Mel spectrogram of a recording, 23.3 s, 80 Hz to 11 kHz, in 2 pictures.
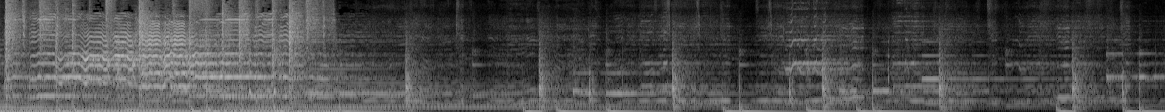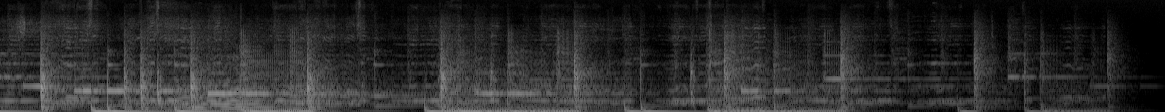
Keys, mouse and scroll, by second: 2.6 click, 3.9 click, 5.4 click, 7.2 click, 8.2 click, 9.6 click, 12.9 click, 13.6 click, 15.6 click, 16.5 click, 18.0 click, 20.5 middle click.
